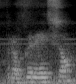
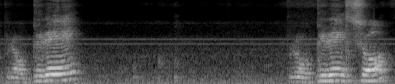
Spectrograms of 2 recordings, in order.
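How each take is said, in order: First: Said in the usual way. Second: Progreso drawn out slowly and clearly; teacher dictating progreso slowly; slow careful reading. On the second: Shown as a demonstration. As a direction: read progreso very slowly so students catch every syllable. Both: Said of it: "que dice".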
